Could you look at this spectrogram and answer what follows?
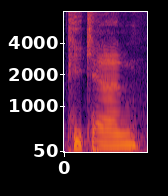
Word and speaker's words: pecan: And pecan. Not pecan. Pecan is what you pee in a can.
